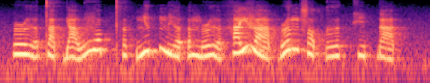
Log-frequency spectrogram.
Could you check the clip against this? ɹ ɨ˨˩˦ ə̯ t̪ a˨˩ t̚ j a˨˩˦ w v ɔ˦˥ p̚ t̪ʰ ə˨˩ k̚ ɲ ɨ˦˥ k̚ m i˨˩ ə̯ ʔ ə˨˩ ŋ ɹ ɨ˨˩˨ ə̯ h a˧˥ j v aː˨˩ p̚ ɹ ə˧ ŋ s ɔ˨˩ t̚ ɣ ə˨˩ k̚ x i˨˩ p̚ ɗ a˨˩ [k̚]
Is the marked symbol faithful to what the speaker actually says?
no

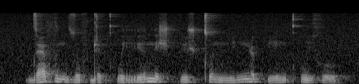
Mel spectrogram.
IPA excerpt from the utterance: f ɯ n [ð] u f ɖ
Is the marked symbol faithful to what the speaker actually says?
no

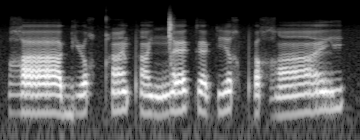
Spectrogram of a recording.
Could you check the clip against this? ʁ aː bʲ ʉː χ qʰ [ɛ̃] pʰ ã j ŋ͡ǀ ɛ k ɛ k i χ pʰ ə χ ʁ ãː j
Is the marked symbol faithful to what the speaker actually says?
yes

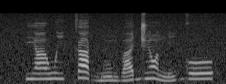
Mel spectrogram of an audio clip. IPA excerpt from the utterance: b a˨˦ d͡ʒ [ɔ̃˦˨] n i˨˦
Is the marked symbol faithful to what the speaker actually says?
yes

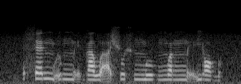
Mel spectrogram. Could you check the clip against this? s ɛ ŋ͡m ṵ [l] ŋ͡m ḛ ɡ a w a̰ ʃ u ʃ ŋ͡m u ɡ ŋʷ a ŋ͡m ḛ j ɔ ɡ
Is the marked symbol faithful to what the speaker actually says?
yes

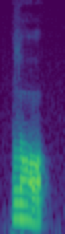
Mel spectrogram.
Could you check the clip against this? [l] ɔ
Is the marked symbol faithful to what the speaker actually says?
yes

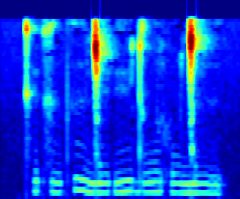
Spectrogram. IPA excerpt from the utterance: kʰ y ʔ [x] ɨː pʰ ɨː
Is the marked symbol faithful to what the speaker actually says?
yes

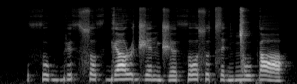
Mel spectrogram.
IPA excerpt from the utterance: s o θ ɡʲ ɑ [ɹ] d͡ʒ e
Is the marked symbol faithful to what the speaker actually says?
yes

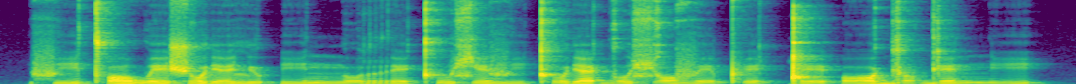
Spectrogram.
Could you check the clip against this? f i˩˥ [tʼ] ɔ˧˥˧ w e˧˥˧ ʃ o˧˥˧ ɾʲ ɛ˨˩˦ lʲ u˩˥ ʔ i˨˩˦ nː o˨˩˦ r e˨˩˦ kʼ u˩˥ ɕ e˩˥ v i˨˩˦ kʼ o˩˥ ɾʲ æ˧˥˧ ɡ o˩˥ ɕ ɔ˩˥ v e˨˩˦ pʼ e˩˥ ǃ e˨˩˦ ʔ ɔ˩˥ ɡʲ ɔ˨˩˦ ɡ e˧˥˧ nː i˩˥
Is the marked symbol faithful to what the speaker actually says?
yes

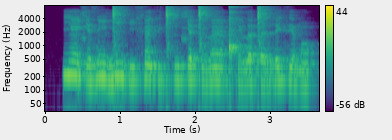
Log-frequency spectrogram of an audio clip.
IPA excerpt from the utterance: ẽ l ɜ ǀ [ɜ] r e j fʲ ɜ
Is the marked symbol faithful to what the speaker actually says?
no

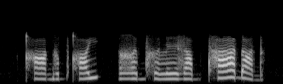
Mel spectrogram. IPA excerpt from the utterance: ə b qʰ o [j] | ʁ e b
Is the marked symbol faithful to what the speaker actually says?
yes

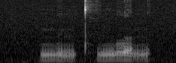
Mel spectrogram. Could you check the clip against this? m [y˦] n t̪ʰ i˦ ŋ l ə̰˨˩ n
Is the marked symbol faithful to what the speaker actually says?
no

